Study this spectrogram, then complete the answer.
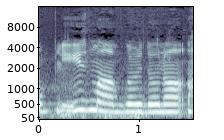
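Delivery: slow, drawn-out wheedling; playful pleading. Acted. Siya begging Tara to forgive her, coaxing. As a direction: beg cutely, stretching the words.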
